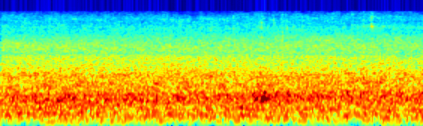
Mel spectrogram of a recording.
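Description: Steady rushing of a shallow river running over rocks, with one short faint sound just past a second in.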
